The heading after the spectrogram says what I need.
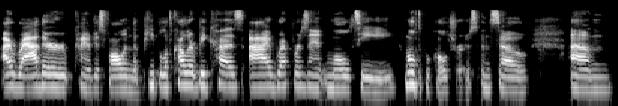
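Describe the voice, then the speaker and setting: A middle-aged woman with an American accent, speaking as a podcast guest in casual, reflective, expressive conversation. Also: lowish voice, measured pace. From United States.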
